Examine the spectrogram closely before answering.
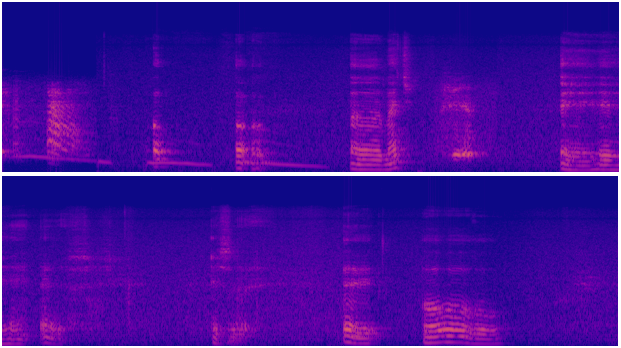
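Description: A young man talks on a phone close by.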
